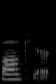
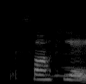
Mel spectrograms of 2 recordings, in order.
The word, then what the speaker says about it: Fauquier: lewis's account to governor faulkier or fauquier depending on how you want to pronounce that the group of 10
